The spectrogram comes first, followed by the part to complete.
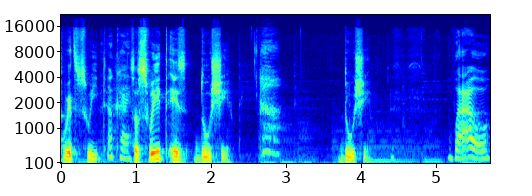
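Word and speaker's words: duci: But the c in the palemo area is usually pronounced with a shh sound when it's followed by a vowel.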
